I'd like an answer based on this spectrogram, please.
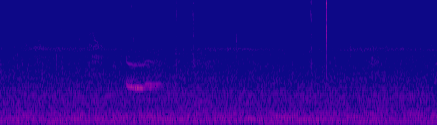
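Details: Indoors, an angry mother cat reacts while her kitten Guitar is helped out of a box and brought near her: one brief, clear meow that rises and falls, set against a steady low room hum.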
